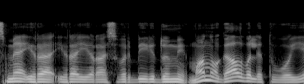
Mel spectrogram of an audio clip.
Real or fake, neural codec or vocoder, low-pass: real; none; 7.2 kHz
